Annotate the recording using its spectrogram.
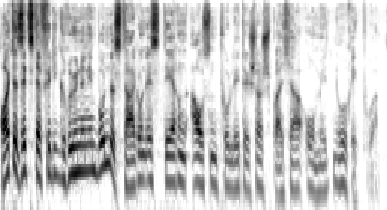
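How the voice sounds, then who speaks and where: A man with a medium pitch speaks at a moderate pace, his dark, mellow tone carrying lively intonation over a quiet background. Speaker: TV interviewer. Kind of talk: interview. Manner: formal.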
